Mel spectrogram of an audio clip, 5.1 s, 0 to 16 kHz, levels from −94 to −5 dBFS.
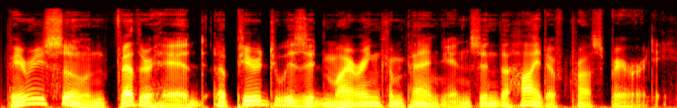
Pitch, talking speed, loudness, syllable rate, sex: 90 Hz, 155 wpm, -20 LUFS, 5.2 syllables/s, male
